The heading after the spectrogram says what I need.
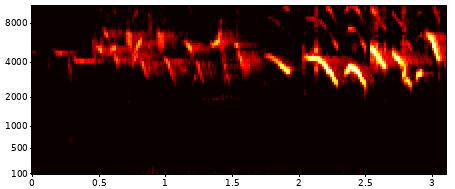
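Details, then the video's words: Training double-collared seedeater singing the caveirão song style while loose: softer buzzy warbled phrases first, then loud, bright, down-slurred whistles in rapid succession toward the end. "COLEIRO CAVEIRAO TREINANDO NO SOLTO"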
